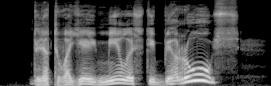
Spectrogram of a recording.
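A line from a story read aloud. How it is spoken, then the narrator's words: Trembling whisper. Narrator (Russian): прошептал он, дрожа всем телом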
